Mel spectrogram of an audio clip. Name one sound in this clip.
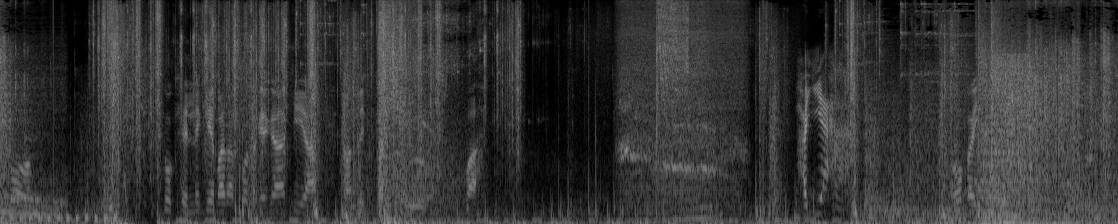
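An explosion bursts with a heavy roar.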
